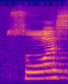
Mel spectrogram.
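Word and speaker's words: psoas: Next হচ্ছে সোয়াস sign. এটা পি আছে, কিন্তু এটার প্রনাউন্সিয়েশনটা কিন্তু সোয়াস, পিটা এখানে সাইলেন্ট, ঠিক আছে।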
